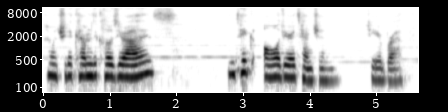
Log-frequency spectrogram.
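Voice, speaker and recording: A woman leading a guided meditation as a yoga nidra teacher, speaking in soothing, unhurried short phrases with pauses between them. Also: fairly low pitch, mellow. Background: faint music.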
